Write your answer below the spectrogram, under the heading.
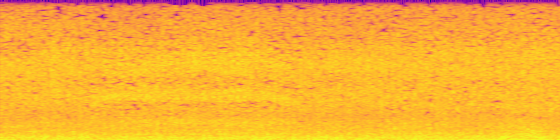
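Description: Steady rushing hiss of running water from a forest stream and waterfall, even and unbroken.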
